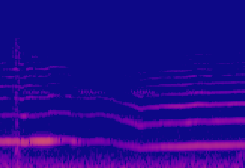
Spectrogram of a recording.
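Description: A faint, drawn-out, high-pitched whine from an animated pigeon character's voice as it is squashed against a car windshield. It is one long note that dips lower about halfway through, then holds.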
